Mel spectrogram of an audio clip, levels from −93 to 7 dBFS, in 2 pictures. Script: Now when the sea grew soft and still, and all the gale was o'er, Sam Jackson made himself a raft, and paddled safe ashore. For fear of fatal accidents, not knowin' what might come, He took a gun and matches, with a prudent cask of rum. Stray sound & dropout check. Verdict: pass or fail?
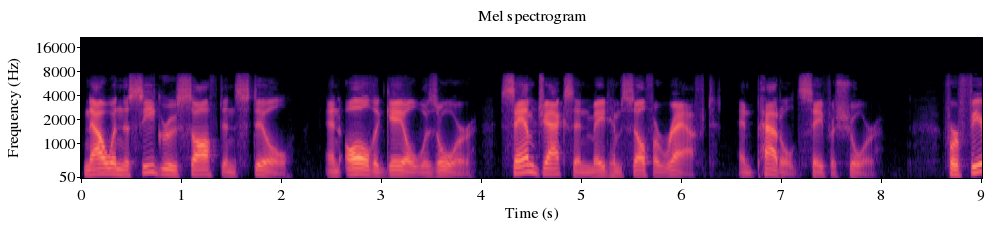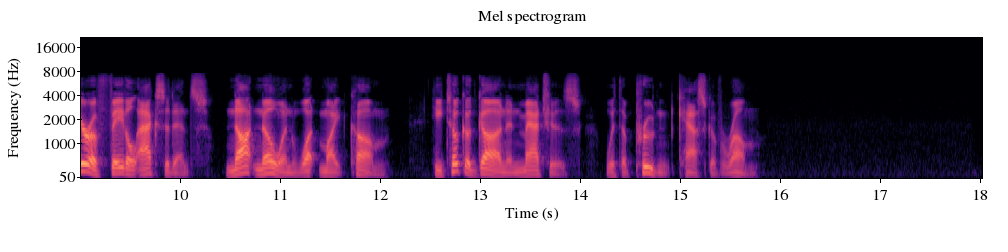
pass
